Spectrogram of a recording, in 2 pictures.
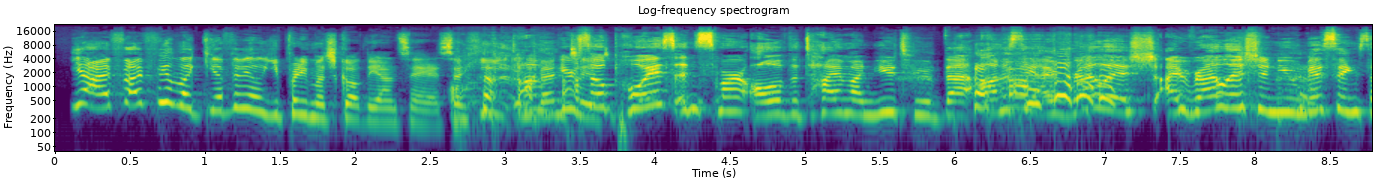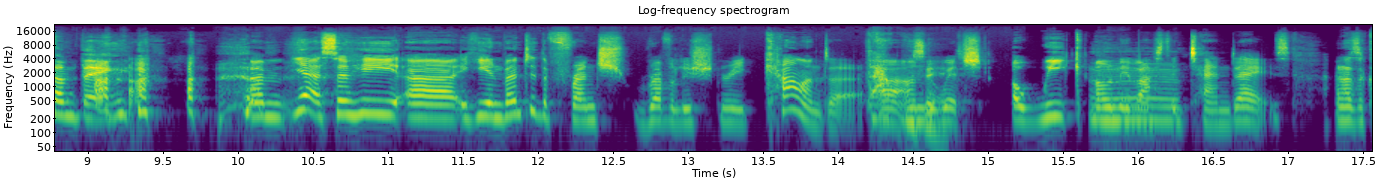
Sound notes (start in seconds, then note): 2.6 laughs; 9.1 laughs dejectedly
